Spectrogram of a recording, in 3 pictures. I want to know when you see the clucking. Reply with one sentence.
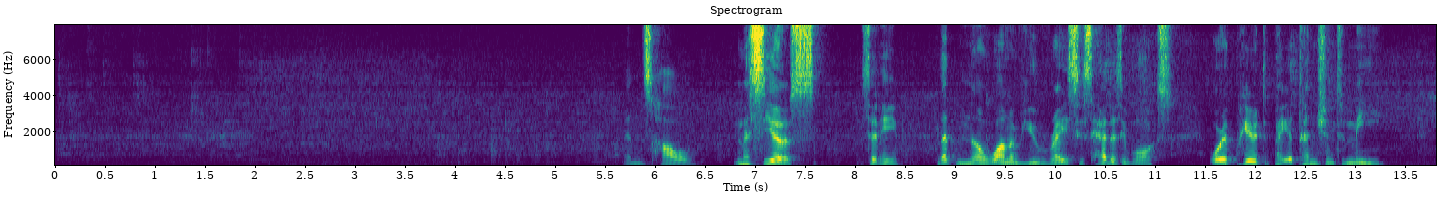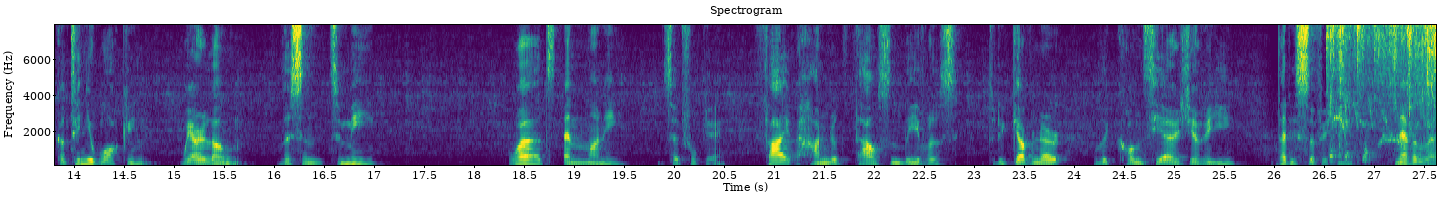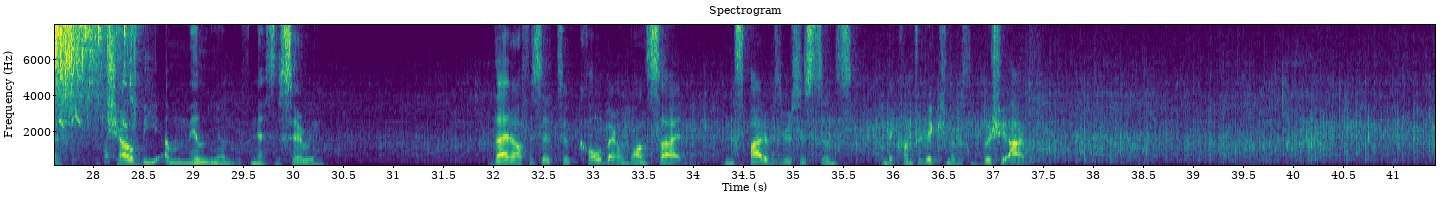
You can hear the clucking from 26.5 to 28.4 s.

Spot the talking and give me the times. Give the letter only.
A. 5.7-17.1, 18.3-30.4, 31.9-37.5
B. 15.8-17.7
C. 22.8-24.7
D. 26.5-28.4
A.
